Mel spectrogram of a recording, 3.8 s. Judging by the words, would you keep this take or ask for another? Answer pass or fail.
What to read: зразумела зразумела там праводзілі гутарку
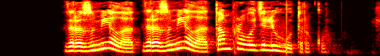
pass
